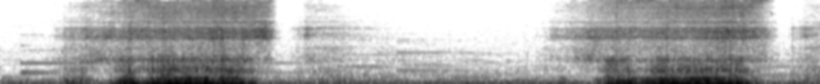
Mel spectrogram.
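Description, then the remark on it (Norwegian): Two loud, rumbling snores about three seconds apart, each a long rasping inhale with a deep low buzz, separated by quieter breathing. No one speaks. “Hæ, har du ennå ikke stått opp?”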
